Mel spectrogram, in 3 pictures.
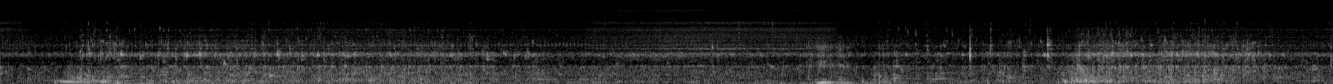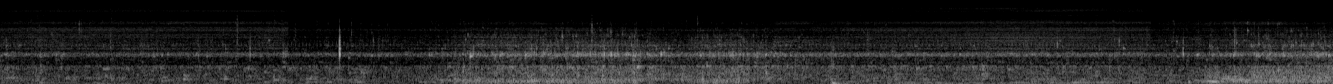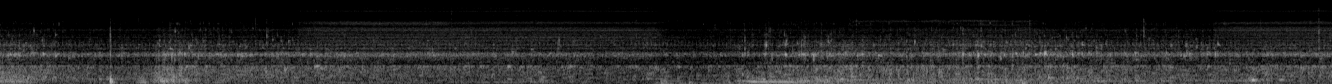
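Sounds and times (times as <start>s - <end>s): regulator inhale hiss: 0.0s - 0.5s, 5.7s - 8.7s, 13.1s - 16.5s, 21.0s - 25.0s, 29.5s - 33.5s, 38.4s - 39.9s
rush of exhaled bubbles: 0.5s - 6.0s, 8.0s - 12.9s, 25.2s - 29.8s, 33.1s - 39.6s.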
